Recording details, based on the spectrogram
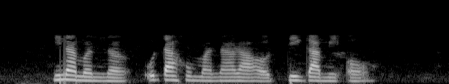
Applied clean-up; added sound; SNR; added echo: none; none; none; none.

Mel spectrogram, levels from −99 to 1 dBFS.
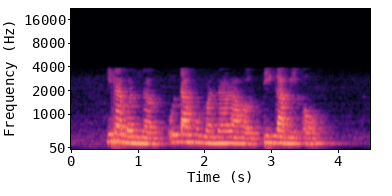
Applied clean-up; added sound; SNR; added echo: none; none; none; reverberation time 0.6 s.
